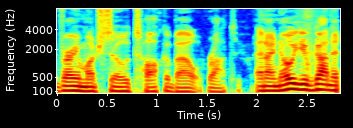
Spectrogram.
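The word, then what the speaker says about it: Räty: It is pronounced Ratu-ish differently. It's not E. It's not Ratty. It's Ratu.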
